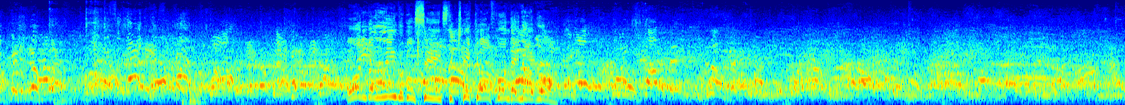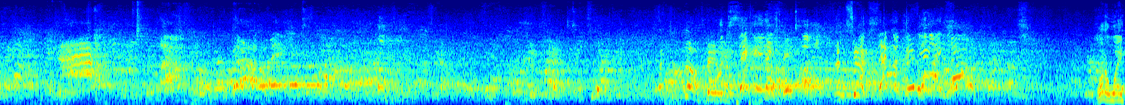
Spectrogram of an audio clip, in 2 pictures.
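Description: Men and women shout and grunt while scuffling up close.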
